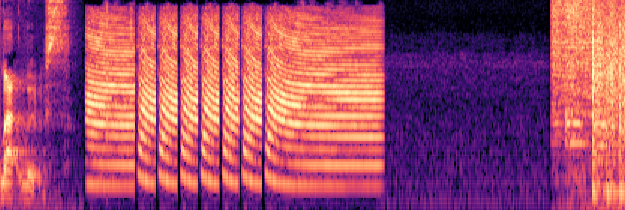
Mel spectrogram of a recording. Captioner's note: air horns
